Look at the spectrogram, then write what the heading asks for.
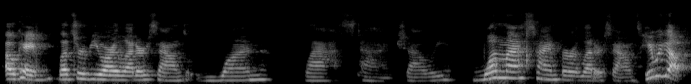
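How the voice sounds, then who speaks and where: A woman's voice: medium pitch, lively intonation, measured pace, fairly bright tone. An American woman in her thirties teaching young children as a kindergarten teacher, encouraging and enunciating with exaggerated care in a call-and-repeat drill.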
